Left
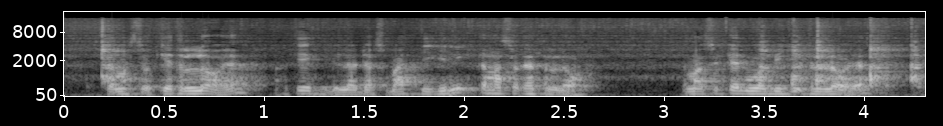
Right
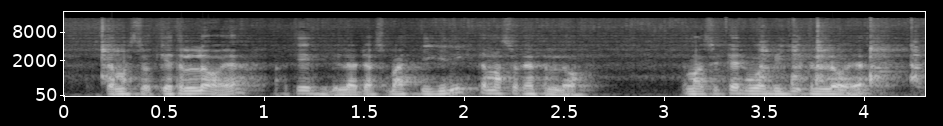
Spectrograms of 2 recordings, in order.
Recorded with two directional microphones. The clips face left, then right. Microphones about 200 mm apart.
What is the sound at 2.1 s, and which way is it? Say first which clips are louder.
Speech: right 4 dB; 35° right (ahead or behind).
